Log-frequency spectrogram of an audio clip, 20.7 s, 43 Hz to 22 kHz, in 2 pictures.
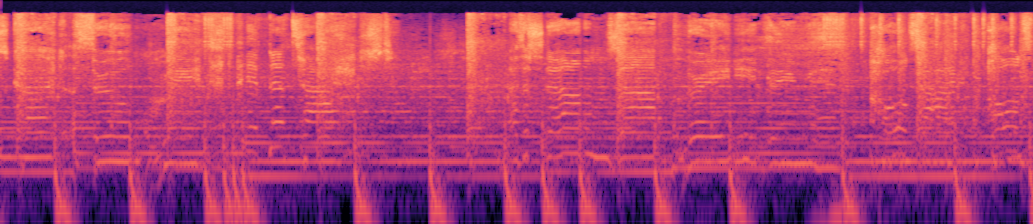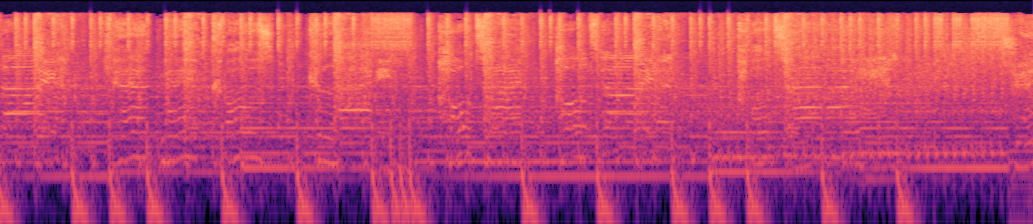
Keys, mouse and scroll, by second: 1.8 ctrl+t, 3.0 shift+click, 3.9 Return, 6.5 v, 16.1 v, 18.5 e, 19.0 alt+right click, 20.4 space.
